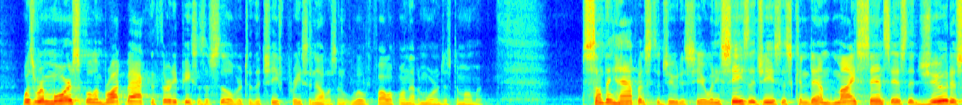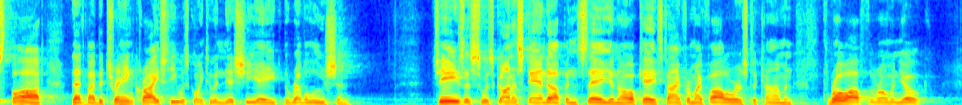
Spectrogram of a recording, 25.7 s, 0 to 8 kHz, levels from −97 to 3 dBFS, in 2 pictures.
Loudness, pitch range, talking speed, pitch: -19 LUFS, 115-150 Hz, 185 wpm, 130 Hz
